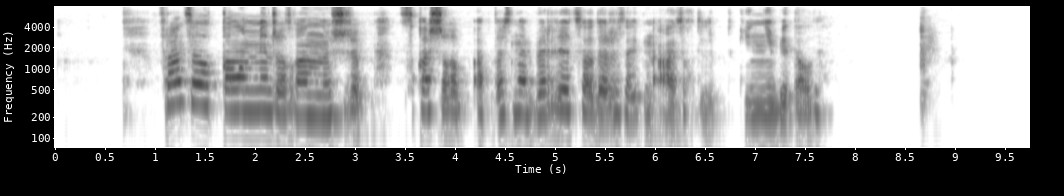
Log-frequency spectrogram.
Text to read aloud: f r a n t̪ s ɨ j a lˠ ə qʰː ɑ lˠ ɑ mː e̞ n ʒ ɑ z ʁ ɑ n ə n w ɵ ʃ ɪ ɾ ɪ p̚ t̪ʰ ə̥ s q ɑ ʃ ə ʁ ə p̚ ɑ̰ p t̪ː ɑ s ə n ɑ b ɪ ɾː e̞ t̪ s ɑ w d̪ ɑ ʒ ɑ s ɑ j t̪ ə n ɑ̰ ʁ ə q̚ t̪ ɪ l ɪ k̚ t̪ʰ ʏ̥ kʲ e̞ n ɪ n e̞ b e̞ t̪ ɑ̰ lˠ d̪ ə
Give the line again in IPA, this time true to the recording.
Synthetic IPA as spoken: f r a n t̪ s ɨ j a lˠ ə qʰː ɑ lˠ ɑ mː e̞ n ʒ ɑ z ʁ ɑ n ə n w ɵ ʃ ɪ ɾ ɪ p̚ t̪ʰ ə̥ s q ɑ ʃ ə ʁ ə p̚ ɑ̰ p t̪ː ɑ s ə n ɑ b ɪ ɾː e̞ t̪ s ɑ w d̪ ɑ ʒ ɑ s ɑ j t̪ ə n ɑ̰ z ə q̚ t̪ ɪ l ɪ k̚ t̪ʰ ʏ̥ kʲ e̞ n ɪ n e̞ b e̞ t̪ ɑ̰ lˠ d̪ ə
